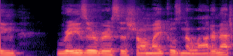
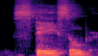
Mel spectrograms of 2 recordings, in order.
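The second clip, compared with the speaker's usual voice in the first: put-on stone-cold, very serious tone, quieter; 6 dB quieter than usual. Retelling how someone suddenly turned serious and warned: imitating someone turning very serious. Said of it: "he got very serious".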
